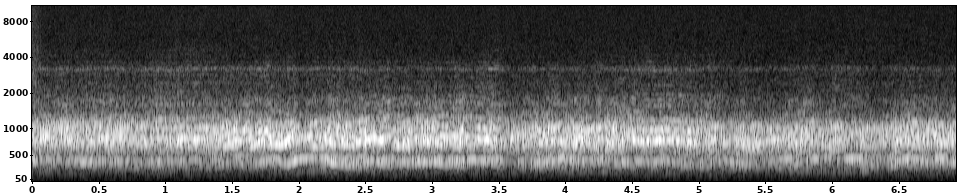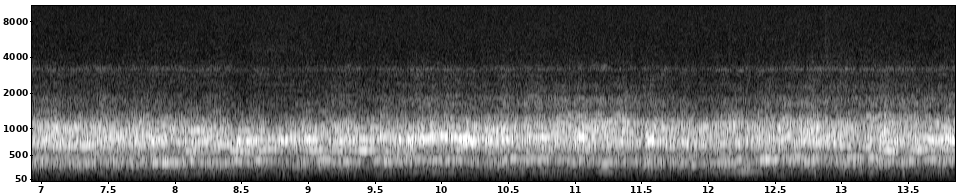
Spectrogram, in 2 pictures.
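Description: Motorcycle engines whine and rev through a small television speaker.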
